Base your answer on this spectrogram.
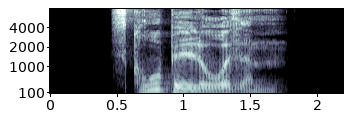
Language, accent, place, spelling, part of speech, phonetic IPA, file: German, Germany, Berlin, skrupellosem, adjective, [ˈskʁuːpl̩ˌloːzm̩], De-skrupellosem.ogg
- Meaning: strong dative masculine/neuter singular of skrupellos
